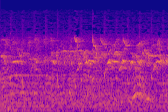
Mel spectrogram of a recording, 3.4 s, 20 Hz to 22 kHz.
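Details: Caged male Greater Green Leafbirds compete in a Cucak hijau class at a Latber bird-song practice contest on 22/2/2022, judged on duration, rhythm, song and volume. Several birds sing at once in dense, overlapping, high whistled and chattering phrases over a steady background hum.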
